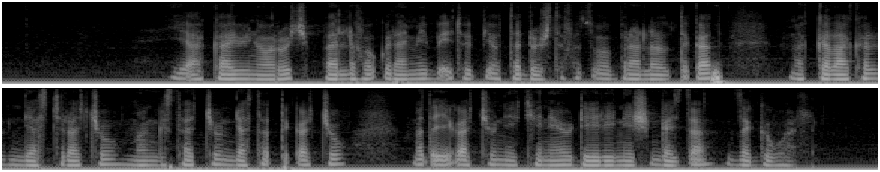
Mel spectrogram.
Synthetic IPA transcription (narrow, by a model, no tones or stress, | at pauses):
jɛakːaβaβinəwaɾjo̞t͡ʃːbalːəfəwkʼɨd̪ame̞bəit̪jo̞pʼjawɔt̪ːad̪əɾot͡ʃːt̪ʰəfəsʼmobɨnalːalːut̪ʼːɨkʼat̪ | məkːəlakʰəlɨnd̪ijast͡ʃɪlat͡ʃːɛwməŋɡɨst̪ʰat͡ʃːɛwɨnd̪jast̪ʰʼat̪ʼːɨkʼat͡ʃːɛw | mət̪ʼə̰jːɛ̰kʼat͡ʃːɛwnjɛkʰe̞njawid̪elineʃɪnɡazet̪ʰʼa | zəɡːɨβʷal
